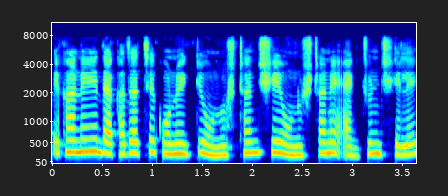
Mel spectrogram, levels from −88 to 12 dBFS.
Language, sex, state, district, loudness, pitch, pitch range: Bengali, female, West Bengal, Kolkata, -21 LUFS, 245 Hz, 225-260 Hz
